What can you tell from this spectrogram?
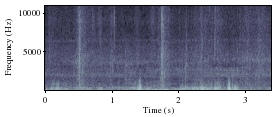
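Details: Thousands of aggressive wild bees defending their colony as a giant hidden hive is harvested deep in rainforest jungle; a steady low droning buzz with layered harmonics, broken by sharp knocks and cracks from the harvest.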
